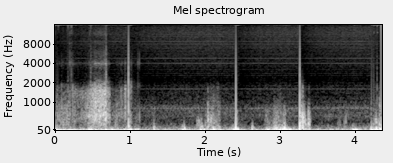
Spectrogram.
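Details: Low thumping heartbeats through a stethoscope with some rubbing noise; normal heart sounds auscultated on the recorder's own chest during breath holds.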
